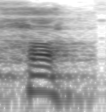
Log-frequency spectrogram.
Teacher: Tipicamente as líquidas são a líquida L, que é a líquida lateral, e a rótica, que é uma líquida que tende a ser ou alveolar ou velar, vibrante, uma vibrante apical ou dorsal. Quando ela é inicial ou geminada, ela vira a fricativa glotal do português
